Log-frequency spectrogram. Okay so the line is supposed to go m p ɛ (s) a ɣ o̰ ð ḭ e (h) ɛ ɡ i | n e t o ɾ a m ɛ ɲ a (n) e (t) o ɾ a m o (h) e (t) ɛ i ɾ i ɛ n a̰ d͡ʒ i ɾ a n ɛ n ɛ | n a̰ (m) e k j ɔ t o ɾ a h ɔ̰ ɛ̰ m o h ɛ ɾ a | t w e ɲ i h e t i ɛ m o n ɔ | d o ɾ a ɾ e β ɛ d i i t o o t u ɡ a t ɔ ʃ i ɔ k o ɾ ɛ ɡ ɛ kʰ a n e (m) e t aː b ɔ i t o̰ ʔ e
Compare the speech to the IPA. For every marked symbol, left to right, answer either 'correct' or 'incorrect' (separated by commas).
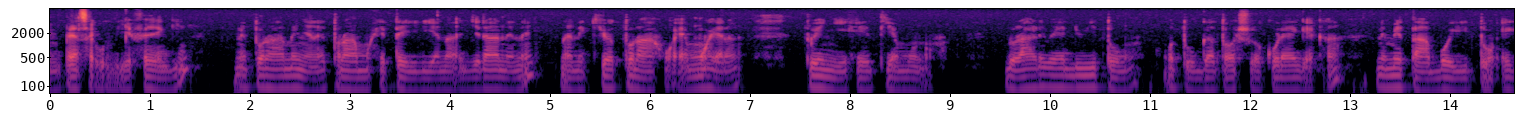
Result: correct, incorrect, correct, correct, correct, correct, incorrect, correct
